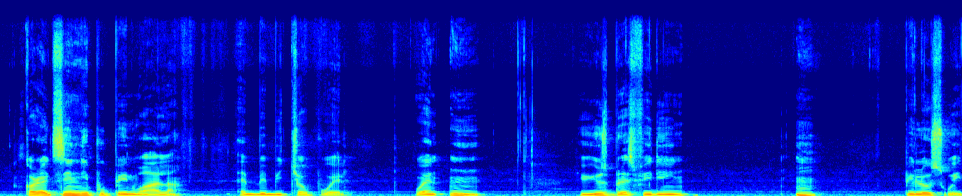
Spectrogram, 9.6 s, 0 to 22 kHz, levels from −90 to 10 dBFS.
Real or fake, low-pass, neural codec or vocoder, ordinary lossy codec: real; 19.8 kHz; none; none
